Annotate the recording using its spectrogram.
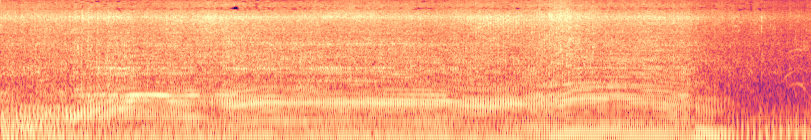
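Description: An all-terrain vehicle engine revs loudly up close, rising and falling in pitch.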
